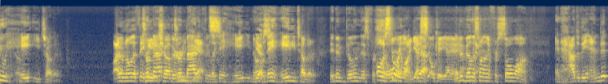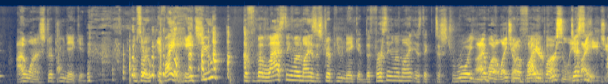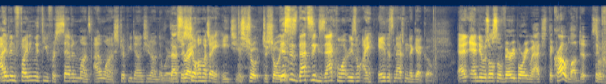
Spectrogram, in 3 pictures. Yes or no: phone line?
no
